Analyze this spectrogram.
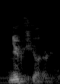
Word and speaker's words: nuclear: Can you say the correct way to say nuclear? Nuclear. Yeah, nuclear. And you could look at it and say it like this: nuclear energy. Nuclear energy.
